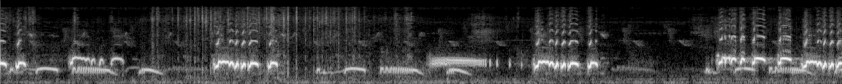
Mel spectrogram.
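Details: Zebra dove singing in bursts. Lower drawn-out coos alternate with higher quick stuttering trills, and scattered clicks sound between phrases.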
